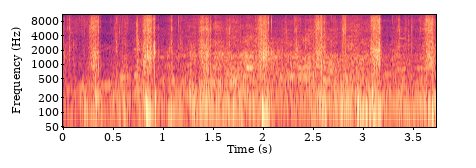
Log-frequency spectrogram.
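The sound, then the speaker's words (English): Footsteps crunch up a gravel driveway as a comic sound effect, a steady walking rhythm of evenly spaced gritty scrapes over a low, continuous background hiss. “4 hours later, but an entertaining 4 hours filled with sound effects. I walked up the gray gravel driveway of the old same place.”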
